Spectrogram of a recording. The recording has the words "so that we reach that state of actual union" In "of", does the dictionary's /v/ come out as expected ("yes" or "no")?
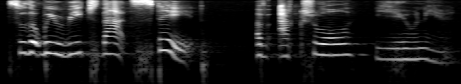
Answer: yes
